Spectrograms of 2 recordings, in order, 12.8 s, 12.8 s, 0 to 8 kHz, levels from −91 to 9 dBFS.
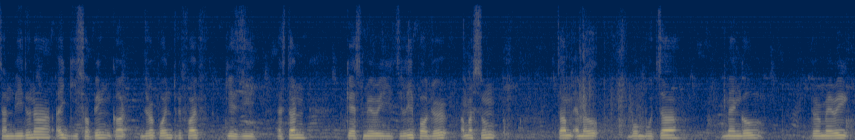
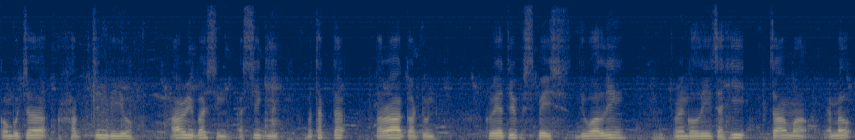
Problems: background conversations at intervals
